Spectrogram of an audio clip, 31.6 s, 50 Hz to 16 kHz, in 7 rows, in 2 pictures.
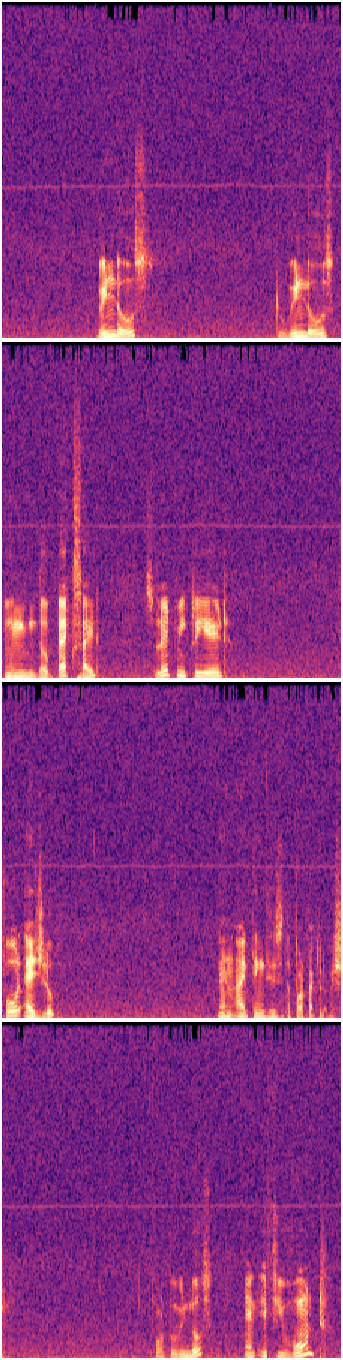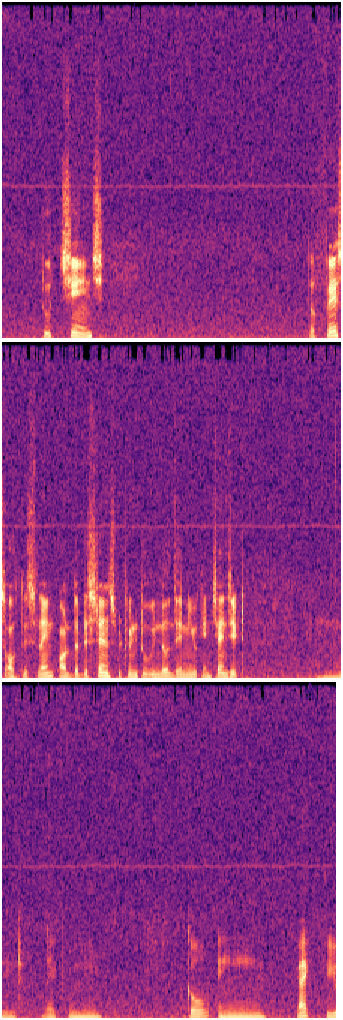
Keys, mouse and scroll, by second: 0.6 click, 0.9 a, 4.6 ctrl+r, 12.7-14.4 middle drag, 14.9-17.2 middle drag, 18.2 right click, 19.1 right click, 19.9-21.2 middle drag, 21.9-24.7 middle drag, 25.2-27.7 middle drag, 28.7 KP_1, 30.7 shift+KP_1.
